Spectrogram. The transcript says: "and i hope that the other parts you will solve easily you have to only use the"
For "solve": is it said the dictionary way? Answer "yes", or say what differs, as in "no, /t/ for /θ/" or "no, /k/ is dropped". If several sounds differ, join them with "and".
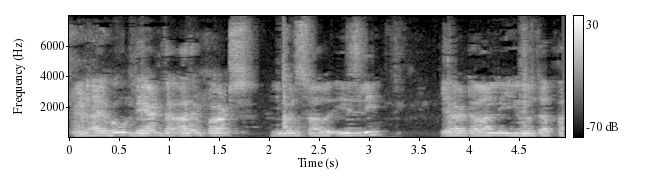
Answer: no, /v/ is dropped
